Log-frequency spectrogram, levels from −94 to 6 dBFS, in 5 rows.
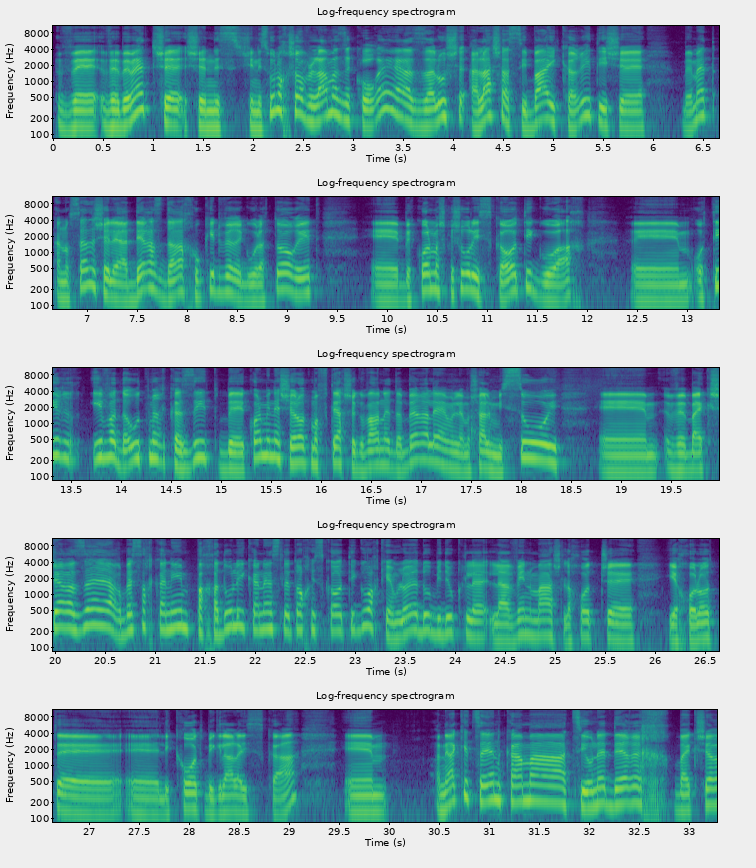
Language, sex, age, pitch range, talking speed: Hebrew, male, 20-39, 130-190 Hz, 135 wpm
